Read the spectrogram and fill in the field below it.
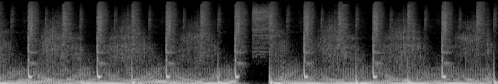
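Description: A heavy, throbbing neuro bass patch made in the Vital synth plays with punchy drum hits in a steady rhythm, pausing briefly midway before the beat resumes.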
